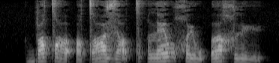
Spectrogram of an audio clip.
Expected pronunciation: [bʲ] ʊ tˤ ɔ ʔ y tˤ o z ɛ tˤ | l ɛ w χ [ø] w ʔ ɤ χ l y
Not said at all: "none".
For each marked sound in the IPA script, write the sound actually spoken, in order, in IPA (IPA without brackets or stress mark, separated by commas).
bʲ, y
